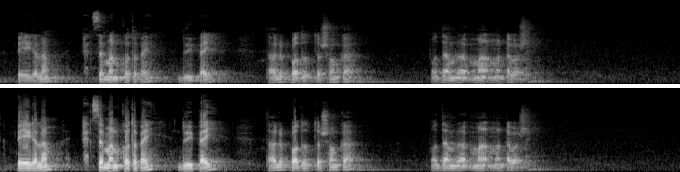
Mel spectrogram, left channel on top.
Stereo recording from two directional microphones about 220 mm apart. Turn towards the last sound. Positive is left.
turn(degrees=-40)  # may be behind; listen again after turning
